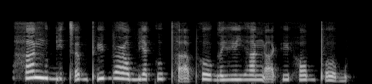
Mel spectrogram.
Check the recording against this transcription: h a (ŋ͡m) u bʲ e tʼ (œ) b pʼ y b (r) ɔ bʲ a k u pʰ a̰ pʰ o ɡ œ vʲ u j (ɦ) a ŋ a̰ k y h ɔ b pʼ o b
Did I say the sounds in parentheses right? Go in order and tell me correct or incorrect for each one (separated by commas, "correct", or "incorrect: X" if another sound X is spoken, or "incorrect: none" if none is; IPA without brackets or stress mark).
incorrect: ŋ, correct, incorrect: ʕ, correct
